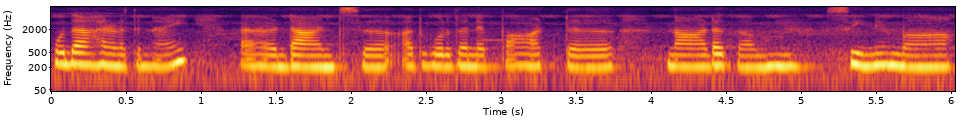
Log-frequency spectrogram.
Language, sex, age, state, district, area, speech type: Malayalam, female, 18-30, Kerala, Pathanamthitta, urban, spontaneous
